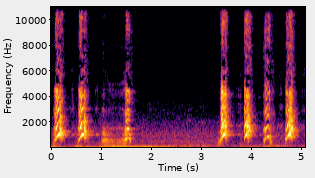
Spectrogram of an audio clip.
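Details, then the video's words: Puppy barking: two sharp yaps, a softer one after a low rumbling pause, then four quick barks in close succession, with faint low background hum between them. "PUPPIES BARKING"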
